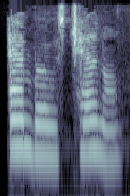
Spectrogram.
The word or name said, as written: Ambrose Channel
